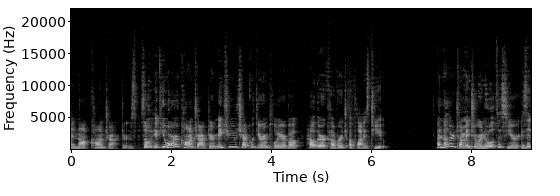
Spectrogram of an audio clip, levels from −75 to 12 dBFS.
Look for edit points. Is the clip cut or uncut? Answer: cut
